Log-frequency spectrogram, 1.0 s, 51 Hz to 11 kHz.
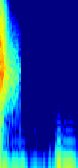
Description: Tek Clap, drums; Alesis SR-18

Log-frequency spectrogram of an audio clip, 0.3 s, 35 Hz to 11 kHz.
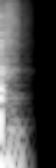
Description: snare, Roland MC-909

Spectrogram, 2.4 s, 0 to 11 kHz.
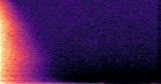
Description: Amb Tom L, Alesis SR-18, drums

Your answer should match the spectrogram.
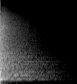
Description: Ensoniq ZR-76 LUDWIG SN

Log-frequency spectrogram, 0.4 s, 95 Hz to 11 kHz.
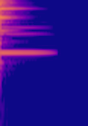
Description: Hi Agogo, Alesis D4; drums

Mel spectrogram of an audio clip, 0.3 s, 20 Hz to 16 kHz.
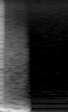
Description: kick, Yamaha RY-8

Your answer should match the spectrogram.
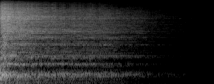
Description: Boss DR880 hihat; drums

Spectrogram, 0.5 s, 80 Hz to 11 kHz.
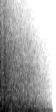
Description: Alesis HR16B Aggressive Tom; drums

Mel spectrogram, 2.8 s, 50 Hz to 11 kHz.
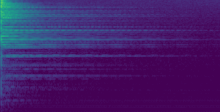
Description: ride, Yamaha RY-8 drums

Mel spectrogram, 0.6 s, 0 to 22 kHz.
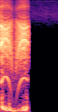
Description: scratch, Yamaha RY-8

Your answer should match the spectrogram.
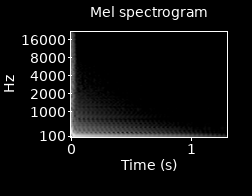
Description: Noisy bd, Jomox Airbase99

